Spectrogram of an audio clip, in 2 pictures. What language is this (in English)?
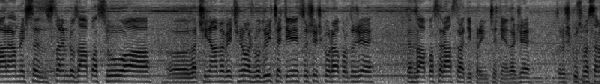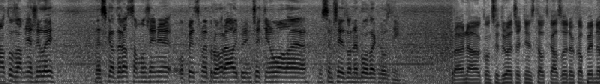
Czech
